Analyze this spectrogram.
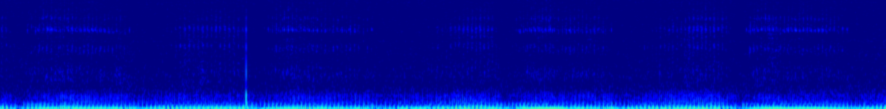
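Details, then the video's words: Steady low purring from Manis, a household cat captured with an ASMR microphone; the rumble pulses softly in breaths about every second, with a single sharp click early on. "ASMR cat purring ❤ Manis die aan het spinnen is"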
